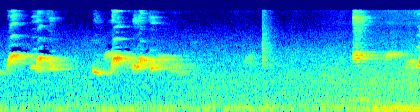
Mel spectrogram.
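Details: Brief stretch of red-whiskered bulbul fighting song, aimed at getting other birds to sing: a few quick whistled notes, a pause, then one more short phrase.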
